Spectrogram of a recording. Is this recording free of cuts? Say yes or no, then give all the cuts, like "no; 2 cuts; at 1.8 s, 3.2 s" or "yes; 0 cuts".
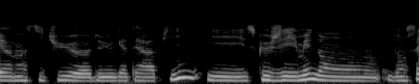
yes; 0 cuts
